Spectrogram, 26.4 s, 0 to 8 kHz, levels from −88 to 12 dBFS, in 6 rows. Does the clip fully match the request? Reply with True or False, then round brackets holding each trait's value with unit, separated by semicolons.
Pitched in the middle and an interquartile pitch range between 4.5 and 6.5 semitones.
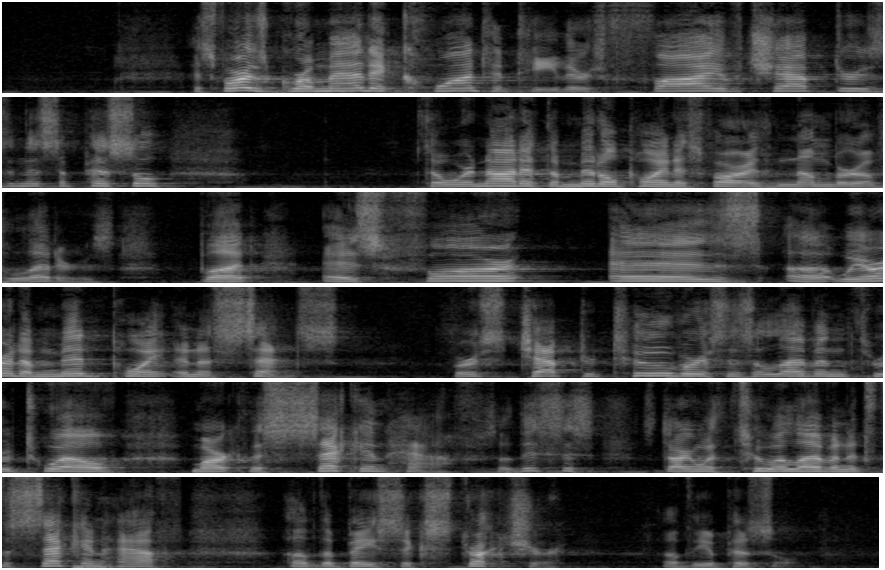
True (180 Hz; 4.8 semitones)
